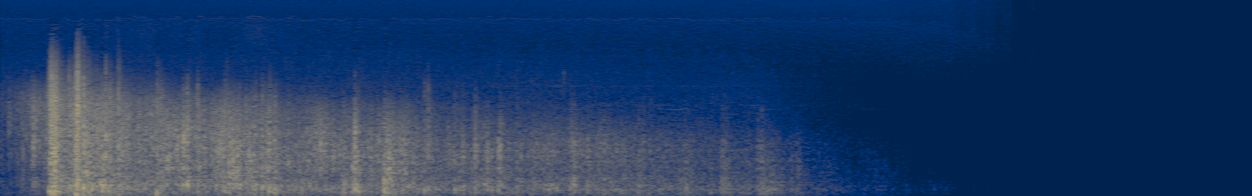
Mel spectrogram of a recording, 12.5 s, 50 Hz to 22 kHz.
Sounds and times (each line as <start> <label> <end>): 0.0 Thunder 8.2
